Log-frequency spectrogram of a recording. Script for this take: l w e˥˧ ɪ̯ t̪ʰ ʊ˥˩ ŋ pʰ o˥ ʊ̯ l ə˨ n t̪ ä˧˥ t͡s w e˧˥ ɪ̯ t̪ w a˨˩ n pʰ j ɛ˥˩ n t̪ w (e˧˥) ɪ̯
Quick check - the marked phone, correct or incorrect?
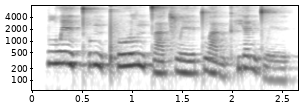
incorrect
